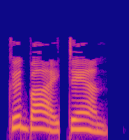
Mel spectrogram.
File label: user fast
